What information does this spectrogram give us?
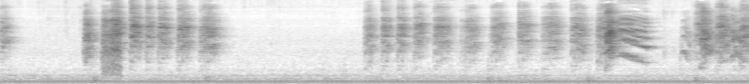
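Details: A Hahn's macaw kept as a pet squawks while getting scratches at bedtime. It gives bursts of rapid, grating, scratchy squawks in two long runs with a pause between, and one brief squeal near the end. A low hum runs underneath.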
